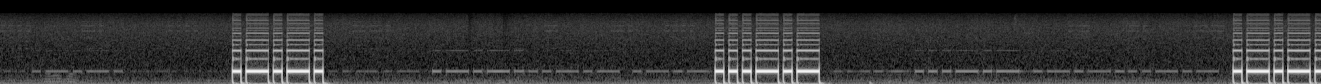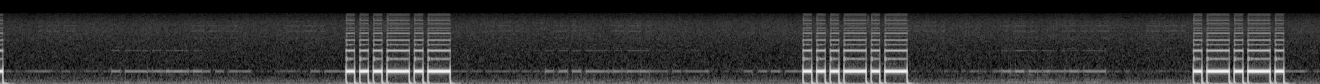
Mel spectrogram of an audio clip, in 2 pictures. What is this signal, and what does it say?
Morse code, heard as a keyed tone, about 18 wpm, 620 Hz. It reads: <AR> <SK> <AR> <SK> <SK> <AR>
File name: ham radio / CodeQuick / Code Quick 09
